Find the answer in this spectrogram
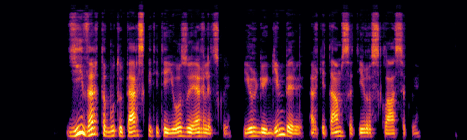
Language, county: Lithuanian, Vilnius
